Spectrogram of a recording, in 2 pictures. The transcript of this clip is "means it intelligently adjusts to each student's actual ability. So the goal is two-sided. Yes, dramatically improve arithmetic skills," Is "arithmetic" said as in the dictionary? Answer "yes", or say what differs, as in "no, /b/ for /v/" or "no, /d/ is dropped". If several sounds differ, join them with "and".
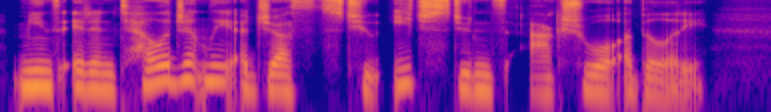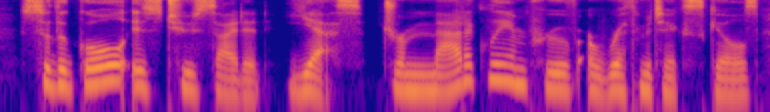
yes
